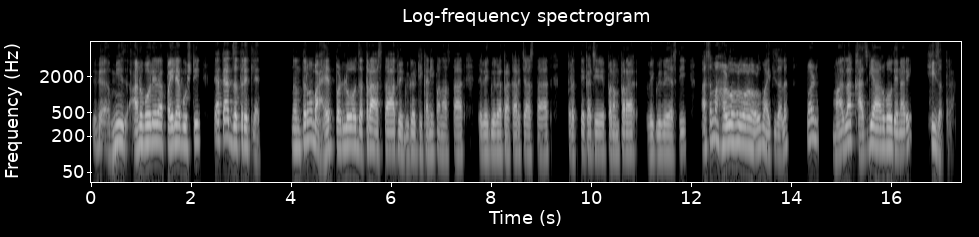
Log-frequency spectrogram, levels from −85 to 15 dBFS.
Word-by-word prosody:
ग - - -6
मी 160 +6 +2 0.2
अनुभवलेल्या 155 +4 +5
पहिल्या 145 +3 +6
गोष्टी 145 +2 -1 0.3
त्या 175 - +2
त्याच 190 -1 +4
जत्रेतल्या. 145 -2 +2 0.7
नंतर 135 +4 0
मग 180 0 -1
बाहेर 135 - +3
पडलो, 140 +2 +4
जत्रा 135 +1 +5
असतात, 120 0 +2
वेगवेगळ्या 105 +2 -2
ठिकाणी 110 +1 -6
पण 110 -2 -6
असतात, 105 +1 -3 0.3
ते - - -5
वेगवेगळ्या 110 0 -1
प्रकारच्या 110 +1 -3
असतात. 105 0 -5 0.4
प्रत्येकाची 115 -1 -4
परंपरा 110 +1 0 0.4
वेगवेगळी 110 0 -3
असते. 115 +4 -8 0.3
असं 175 - -3
मग 185 - -1
हळू-हळू, 155 +1 +3
हळू-हळू 135 -2 +1
माहिती 115 -5 -5
झालं. 110 +5 -4 0.4
पण 185 +2 -2 0.4
मला 130 +10 +2
खाजगी 110 +9 0
अनुभव 135 -1 +5
देणारी 120 -2 -1 0.4
ही 145 -2 +1
जत्रा. - - -11
125 Hz, 135 wpm, -23 LUFS, 110-150 Hz, 0.7 s, पहिल्या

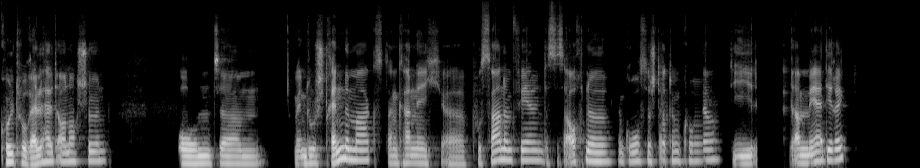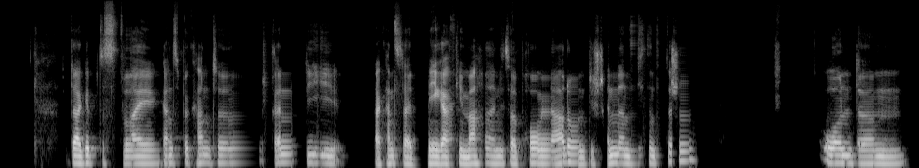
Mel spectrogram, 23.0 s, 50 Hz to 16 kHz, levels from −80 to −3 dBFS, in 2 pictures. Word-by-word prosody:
kulturell 130 -5 +4
halt 150 0 +2
auch 145 - +1
noch 155 0 0
schön 160 +1 -2 0.9
und, 120 0 +4
ähm, 120 +1 0 0.3
wenn 115 +1 +1
du 125 +1 +2
Strände 125 +10 +4
magst, 175 -1 0
dann 120 - -1
kann 125 +1 0
ich, 125 0 -3
äh, 110 -1 -5
Busan 150 +11 +1
empfehlen. 175 -1 -1
Das 125 -4 -7
ist - - -7
auch - - +1
'ne 150 -2 +2
'ne - - -7
große 155 +1 -3
Stadt 160 +2 -5
in 160 -1 -4
Korea, 170 +3 -5
die 120 +1 +1
liegt - - -13
am 125 +1 +4
Meer 150 +7 +3
direkt. 185 +2 0 1.8
Da 125 -1 +7
gibt 125 +1 -2
es 115 +2 -3
2 115 0 +1
ganz 125 +1 -3
bekannte 125 0 -5 0.2
Strände, 135 +2 -3
die 125 -2 -3 0.4
da 100 - +4
kannst 120 +2 -3
du - - +3
halt 100 -4 -1
mega 115 -1 +6
viel 115 0 -1
machen 120 +2 +2
an 115 -1 +1
dieser 115 0 0
Promenade 120 +2 +2
und 110 -4 -3
die - - -5
Strände 125 +4 +1
an 120 -1 +2
sich 120 +2 -12
sind 120 -1 -4
sehr 150 - -1
schön. 160 +3 -5 1.5
Und, 125 -1 +1
ähm, 115 +1 -1
125 Hz, 155 wpm, -24 LUFS, 115-150 Hz, 1.8 s, Da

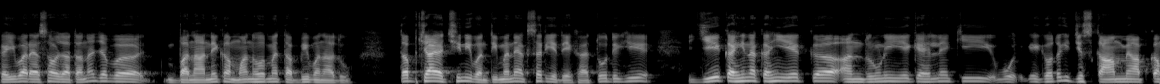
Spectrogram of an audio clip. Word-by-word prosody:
कई 115 0 0
बार 135 -1 +3
ऐसा 120 +4 +1
हो 135 - +3
जाता 115 -1 +1
है 115 - -1
ना 150 - -3
जब 150 -2 -2 0.7
बनाने 105 +3 +2
का 130 0 0
मन 115 +1 -1
हो 125 +1 +2
मैं 130 +1 -3
तब 95 - 0
भी 120 - -2
बना 100 -4 -2
दूँ, 90 -2 -11 0.5
तब 145 0 +3
चाय 155 -1 +9
अच्छी 155 +3 -3
नहीं 160 -2 0
बनती 110 -2 -1
मैंने 120 +5 0
अक्सर 135 +3 -3
ये 125 - -1
देखा। 95 -1 -4
तो 140 +8 -6
देखिए 145 +3 -5 0.5
ये 155 +7 +4
कहीं 145 +2 +6
न 165 - +3
कहीं 155 +2 +1
एक 160 0 -4
अंदरूनी 130 -2 +1
ये 145 0 -2
कह 130 -2 0
लें 145 +3 -5
कि 150 0 -7
वो 125 +2 -7
एक 130 -3 -7
होता 135 +5 -2
है - - -5
कि 180 - -4
जिस 135 - -3
काम 115 +1 +5
में 125 - +1
आपका 120 +2 0
130 Hz, 245 wpm, -24 LUFS, 115-145 Hz, 0.7 s, चाय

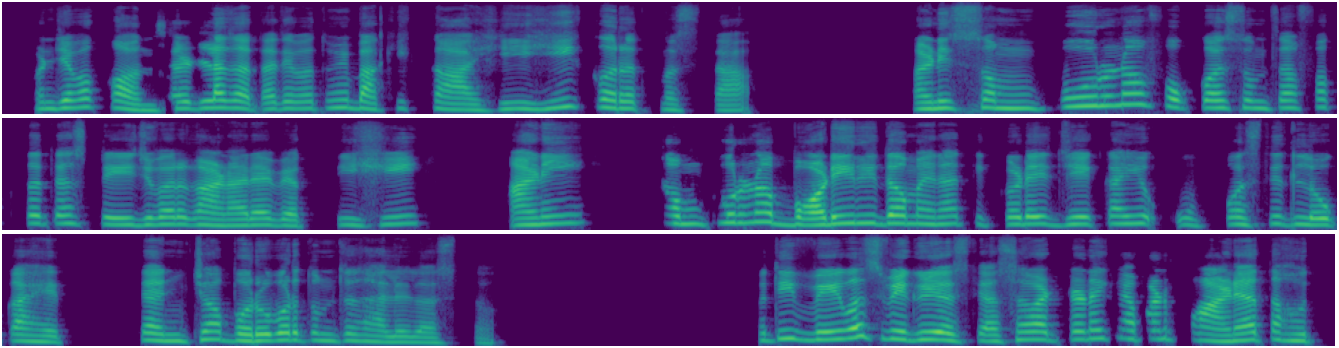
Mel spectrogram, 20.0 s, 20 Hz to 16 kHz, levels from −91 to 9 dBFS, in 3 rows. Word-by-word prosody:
पण 215 - -6
जेव्हा 240 +4 0
कॉन्सर्टला 220 +3 +1
जाता 215 -4 0
तेव्हा 220 0 -4
तुम्ही 245 +1 -5
बाकी 220 -2 -1
काहीही 200 - -2
करत 240 -4 +1
नसता 165 -1 -8 0.8
आणि 210 +2 +2
संपूर्ण 255 - -1
फोकस 240 -3 -1
तुमचा 240 0 -4
फक्त 260 0 -9
त्या 255 0 -2
स्टेजवर 220 0 0
गाणाऱ्या 200 -1 +2
व्यक्तीशी 205 +5 -4 0.5
आणि 245 +5 +1 0.4
संपूर्ण 275 +5 0
बॉडी 220 +4 +6
रिथम 260 -1 +2
आहे 235 -1 0
ना, 235 - -1
तिकडे 225 +3 +1
जे 230 +3 0
काही 245 +1 -2 0.2
उपस्थित 215 +3 -7
लोक 210 -2 0
आहेत, 190 -4 0 0.4
त्यांच्या 225 +2 +1
बरोबर 210 +3 +4
तुमचं 215 -1 -5
झालेलं 175 -4 -4
असतं. 140 0 -16 1.4
मग 225 - -7
ती 285 - +4
वेव्हच 275 +6 +5
वेगळी 250 -2 +6
असते 215 -3 +2
असं 200 +5 -2
वाटतं 250 0 +3
ना, 280 - +1
की 280 0 -10
आपण 275 0 -1
पाण्यात 220 +1 +6
आहोत 215 -3 -1
225 Hz, 145 wpm, -24 LUFS, 205-245 Hz, 1.4 s, बॉडी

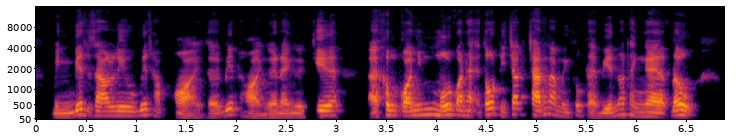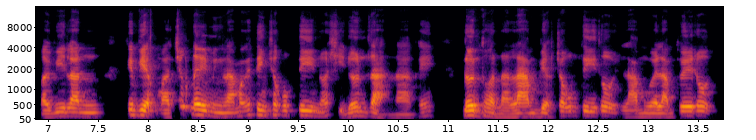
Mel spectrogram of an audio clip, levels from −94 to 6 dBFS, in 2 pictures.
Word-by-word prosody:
mình 110 +1 -5
biết 180 +2 +2
giao 145 -1 +2
lưu, 145 -1 -2
biết 175 +3 -4
học - - -10
hỏi, - - +1
rồi 105 - -4
biết 180 - -3
hỏi - - -1
người 105 - -3
này 105 0 -3
người 110 0 -7
kia, 155 0 +4 0.3
à, - - +1
không 160 -2 +1
có 145 - +7
những 175 +3 -4
mối 150 - +5
quan 155 -3 +1
hệ 150 - -3
tốt 190 +2 +4
thì - - -9
chắc 190 0 +2
chắn 150 - +7
là - - +2
mình 125 -3 -11
không 160 - -8
thể - - -2
biến 120 +1 -1
nó 175 - -5
thành 130 -5 -8
nghề 125 -2 +5
được - - -1
đâu. 475 -3 +6 0.3
Bởi - - -1
vì 130 +1 -3
là 130 -1 +3 0.5
cái 170 - 0
việc 165 - +7
mà 110 0 -1
trước - - -6
đây 170 -2 +7
mình 120 - -6
làm 120 0 -1
marketing 165 +2 -3
cho 165 - -2
công 155 -1 -8
ty 155 -1 +2
nó - - -6
chỉ - - -10
đơn - - 0
giản - - +2
là 90 -1 -7
cái 145 +2 -12 0.3
đơn 155 +1 +7
thuần - - -3
là 100 -1 -4
làm 110 +1 +2
việc - - -2
cho 145 - -2
công 140 0 -8
ty 150 - -1
thôi, 140 -5 -3
làm 105 +1 -7
người 110 0 0
làm 105 - 0
thuê 145 0 +5
thôi. 150 -1 -1
145 Hz, 300 wpm, -25 LUFS, 115-160 Hz, 0.5 s, có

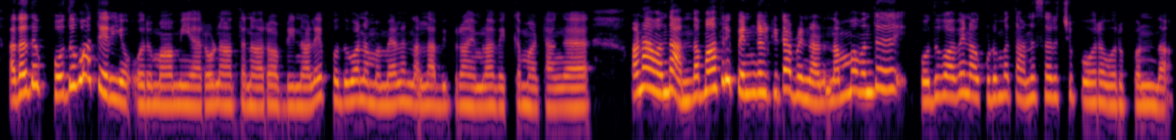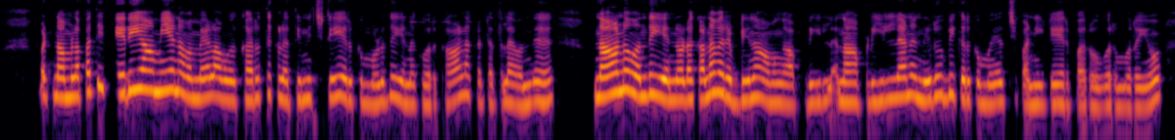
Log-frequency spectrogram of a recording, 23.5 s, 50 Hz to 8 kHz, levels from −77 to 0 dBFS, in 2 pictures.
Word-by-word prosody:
அதாவது 280 +8 +5 0.2
பொதுவா 360 - +5
தெரியும், 225 -7 +2
ஒரு 185 0 -3
மாமியாரோ 175 0 -2
நாத்தனாரோ 180 0 -3
அப்பிடினாலே, 175 +6 -3
பொதுவா 205 +1 +1
நம்ம 185 -2 -4
மேல 195 +2 -2
நல்ல 180 - -3
அபிப்பிராயம்லாம் 175 -1 -4
வைக்க 170 +3 -9
மாட்டாங்க. 165 0 -6 0.7
ஆனா 340 -1 +7
வந்து, 285 +3 +6
அந்த 230 +5 +2
மாதிரி 420 +8 +7
பெண்கள்கிட்ட 275 +2 +3
அப்பிடி 245 -5 +1
நடந் 195 +2 0
நம்ம 260 +6 0
வந்து 320 +3 +4 0.4
பொதுவாவே 245 +5 +1
நான் 230 -1 -2
குடும்பத்த 235 +1 -2
அனுசரிச்சு 235 0 -3
போற 200 0 0
ஒரு 180 0 -5
பொண் 180 0 -1
தான். - - -8 0.4
பட், 245 - -4
நம்மள 235 +1 +3
பத்தி 350 - 0 0.2
தெரியாமையே 305 +1 +5
நம்ம 260 -4 +1
மேல 240 +2 +1
அவுங்க 215 -2 0
கருத்துக்கள 230 +1 -2
திணிச்சிட்டே 225 +1 -4
இருக்கும்பொழுது, 200 +1 -5
எனக்கு 190 -1 -6
ஒரு - - -14
காலகட்டத்தில 200 -3 -5
வந்து, 200 +3 -2 0.6
நானும் 280 +4 +6
வந்து 245 +2 +2 0.2
என்னோட 215 0 +1
கணவர் 265 +3 +3
எப்பிடின்னா 215 +4 -1
அவுங்க 195 -1 -4
அப்பிடி 185 +1 -8
இல்ல, - - -5
நான் 200 0 +1
அப்பிடி 195 +1 -8
இல்லன்னு 240 +2 0
நிரூபிக்கிறதுக்கு 225 -3 0
முயற்சி 200 +3 -4
பண்ணிட்டே 180 +1 -4
இருப்பாரு, 180 - -9
ஒவ்வொரு 170 0 -8
முறையும். 165 +7 -3
215 Hz, 160 wpm, -22 LUFS, 180-250 Hz, 0.7 s, ஆனா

